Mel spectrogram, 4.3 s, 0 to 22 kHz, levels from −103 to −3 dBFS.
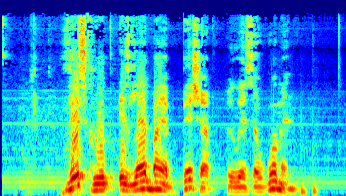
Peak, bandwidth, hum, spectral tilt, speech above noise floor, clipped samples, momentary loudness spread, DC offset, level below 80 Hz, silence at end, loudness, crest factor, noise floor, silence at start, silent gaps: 0 dBFS; 16.5 kHz; none; -5.5 dB/octave; 29 dB; under 0.1%; 11 LU; under 0.1%; -46 dBFS; 0.4 s; -13 LUFS; 14 dB; -41 dBFS; 0.8 s; none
